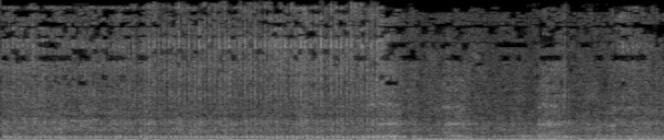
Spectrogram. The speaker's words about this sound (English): So then he just drives away. Watch. Hit and run.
